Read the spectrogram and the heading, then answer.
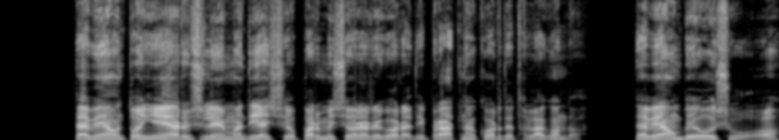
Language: Mahasu Pahari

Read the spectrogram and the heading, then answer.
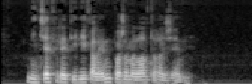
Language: Catalan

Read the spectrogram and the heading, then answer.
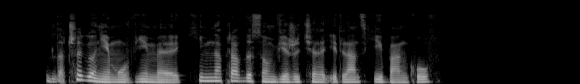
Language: Polish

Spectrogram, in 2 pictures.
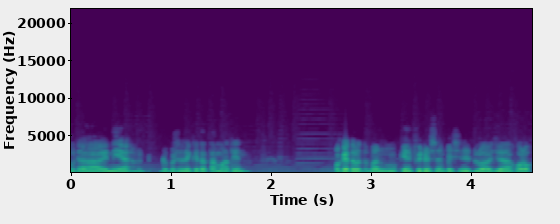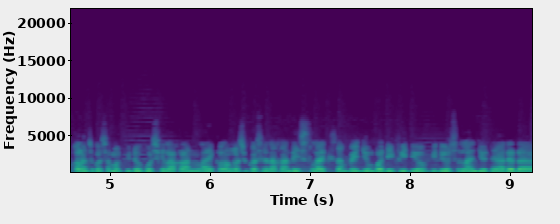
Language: Indonesian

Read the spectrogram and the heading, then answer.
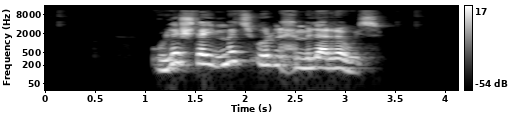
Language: Kabyle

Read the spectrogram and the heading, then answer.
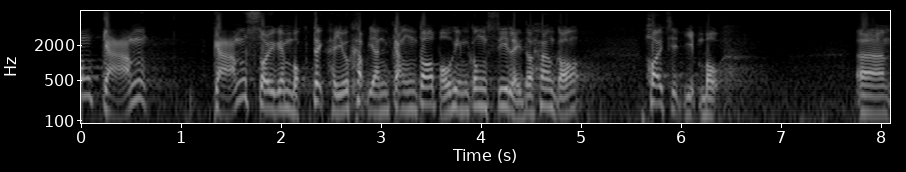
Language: Cantonese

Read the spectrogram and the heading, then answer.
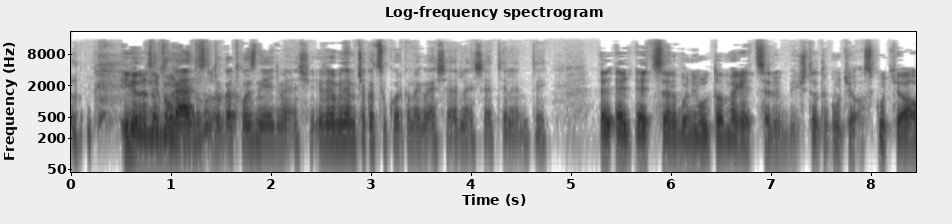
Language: Hungarian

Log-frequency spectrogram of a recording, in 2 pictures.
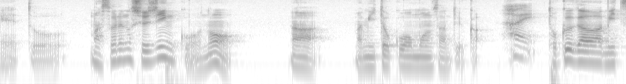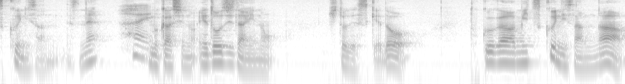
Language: Japanese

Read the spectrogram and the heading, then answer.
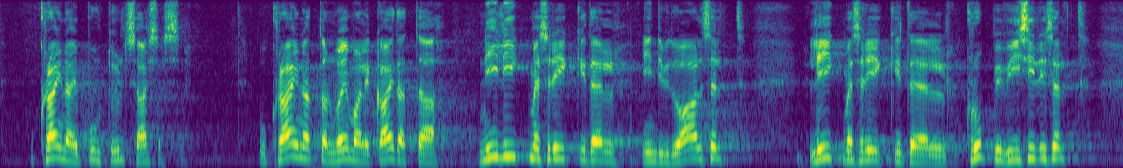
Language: Estonian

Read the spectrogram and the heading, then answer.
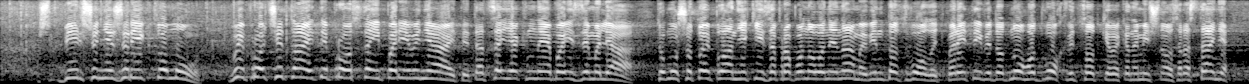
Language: Ukrainian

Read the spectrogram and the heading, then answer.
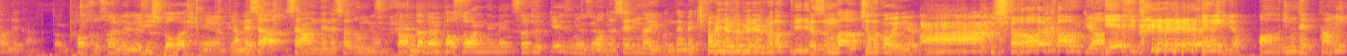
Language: Turkish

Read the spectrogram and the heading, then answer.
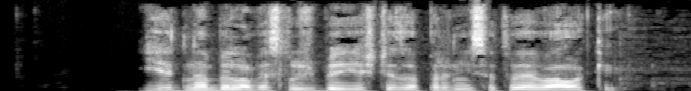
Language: Czech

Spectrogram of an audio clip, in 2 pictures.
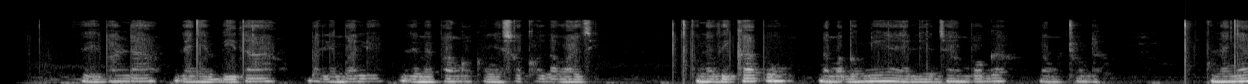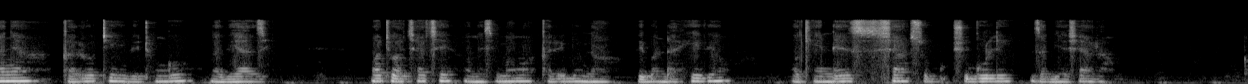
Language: Swahili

